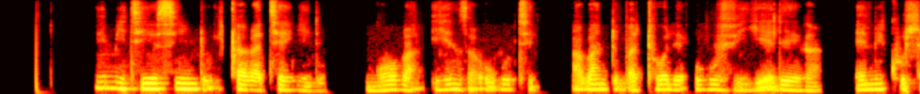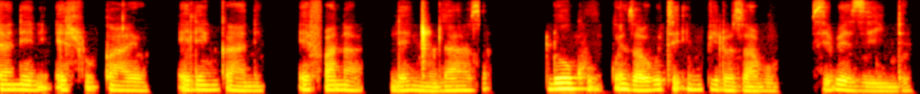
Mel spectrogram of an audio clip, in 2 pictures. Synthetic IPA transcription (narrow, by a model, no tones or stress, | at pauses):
imitʰijesintʼṵʔiǃaɣatʰeɣilɛ | ŋɔβaijɛnd͡zʱa̰ṵɣutʰi | a̰βantʼuβa̰tʰɔlɛuɣuvḭɣɛ̰lɛɣa | emikʰuɬanenḭʔeɬṵpʰajɔ | ɛlɛŋkʼanɛ | ɛfana | lɛŋ͡ǀʱulaːza | lokʰuɣwɛnd͡zʱauɣutʰḭʔimpʼilɔzaβɔ | z̥iβɛziːndʱɛ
